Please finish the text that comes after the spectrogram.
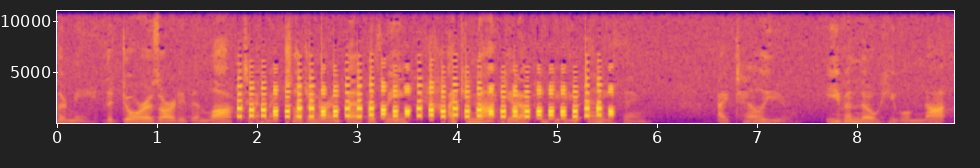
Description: DTMF, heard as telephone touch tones, dialled by machine, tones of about 40 ms. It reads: 35571337463904*681915*141777169*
